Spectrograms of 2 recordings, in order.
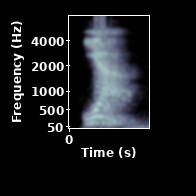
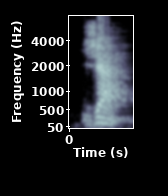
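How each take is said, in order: First: The first consonant sounds like English y. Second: The first consonant sounds like English sh. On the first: "This would be" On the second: "In Argentina, it would be"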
